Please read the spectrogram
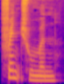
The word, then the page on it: frenchwoman: British English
